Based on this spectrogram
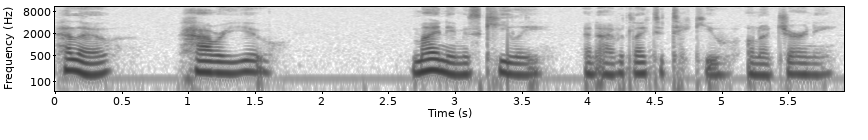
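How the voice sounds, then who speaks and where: A woman's quiet, dark, mellow voice at a fairly low pitch, monotone and flat, with long, frequent pauses. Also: moderate pace. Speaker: audio tour guide. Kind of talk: guided audio tour.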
